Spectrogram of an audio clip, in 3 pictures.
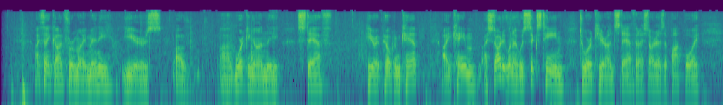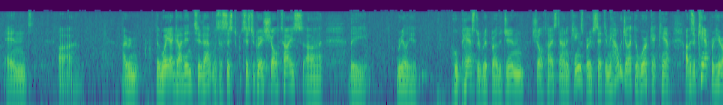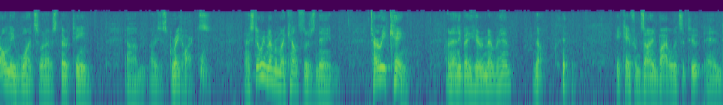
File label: Message- Joshua 9, Luke 14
